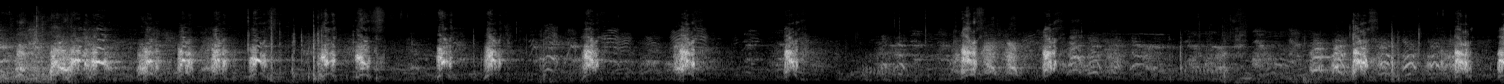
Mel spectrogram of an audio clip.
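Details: Female Pomeranian-Pekingese mix barking nonstop before entering the dog run at Yoyogi Park, barking at people and dogs alike; a rapid series of high, sharp barks, roughly one or two per second, with brief pauses and faint voices.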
